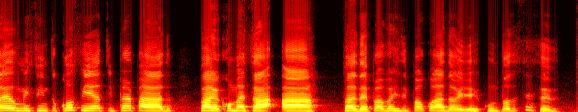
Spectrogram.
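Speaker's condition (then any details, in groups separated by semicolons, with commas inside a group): Cerebral palsy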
